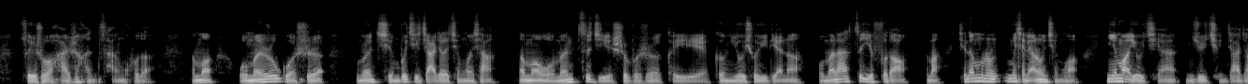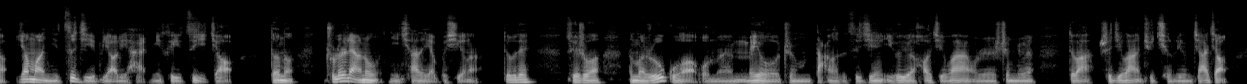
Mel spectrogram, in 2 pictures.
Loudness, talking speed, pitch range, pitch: -25 LUFS, 345 characters per minute, 80-95 Hz, 85 Hz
